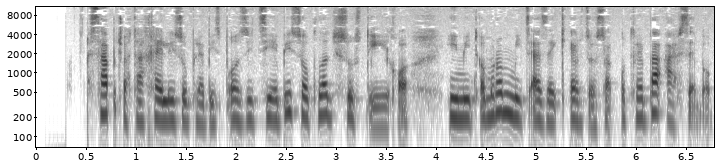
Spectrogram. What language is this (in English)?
Georgian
